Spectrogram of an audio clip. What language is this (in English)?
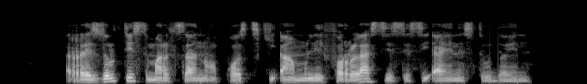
Esperanto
